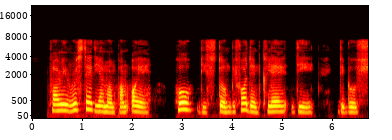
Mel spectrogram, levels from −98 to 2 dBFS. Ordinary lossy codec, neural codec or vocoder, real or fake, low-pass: none; codec, 16 kHz, 4.8 kbps, FACodec; fake; 7.2 kHz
